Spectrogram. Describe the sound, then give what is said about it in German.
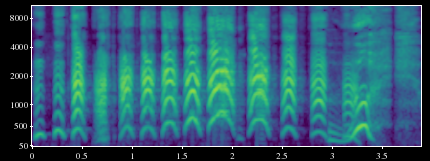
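A person imitates a baboon's scream at a restrained volume: a quick, even series of about a dozen short arching whoops, finishing with a wavering upward swoop. “That was my Schrei des Pavian.”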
